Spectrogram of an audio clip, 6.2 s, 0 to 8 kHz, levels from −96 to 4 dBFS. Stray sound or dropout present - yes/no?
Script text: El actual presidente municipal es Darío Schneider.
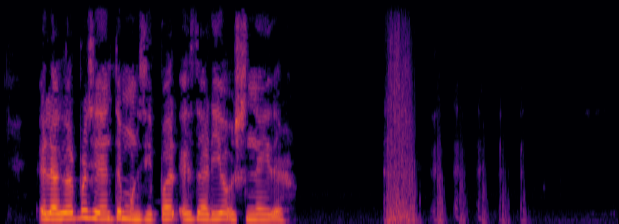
yes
